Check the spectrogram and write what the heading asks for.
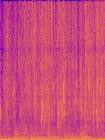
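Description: Background music with a steady bass line and held notes, over a steady crackling hiss.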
